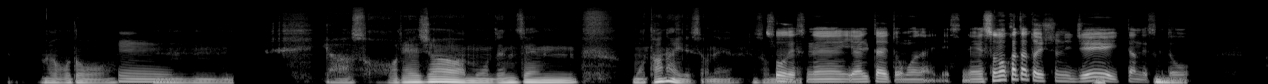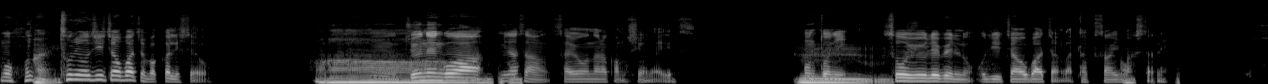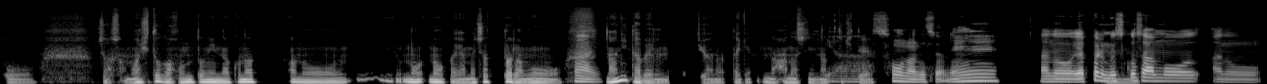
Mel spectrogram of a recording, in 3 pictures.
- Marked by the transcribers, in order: distorted speech; drawn out: "ああ"
- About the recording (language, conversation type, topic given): Japanese, unstructured, 若い人の政治参加について、どう思いますか？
